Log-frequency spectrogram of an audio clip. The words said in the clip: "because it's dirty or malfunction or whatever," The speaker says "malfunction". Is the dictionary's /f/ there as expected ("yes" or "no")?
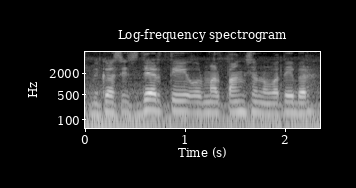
no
